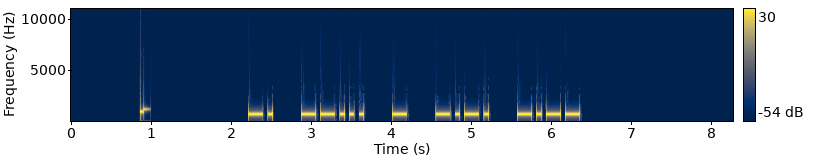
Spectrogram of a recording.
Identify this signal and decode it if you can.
Morse code, heard as a keyed tone, about 20 wpm, spaced as for 15 wpm, 700 Hz. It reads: N7TCY
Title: 167 Lesson 27g - Number 7 - Call Signs 20wpm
